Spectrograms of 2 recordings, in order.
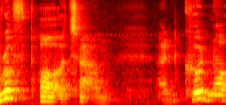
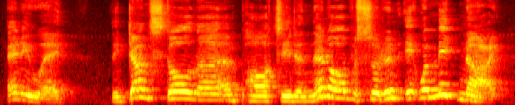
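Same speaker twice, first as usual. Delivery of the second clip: usual speaking voice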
